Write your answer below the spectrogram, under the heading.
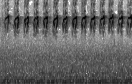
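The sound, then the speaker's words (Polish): Skylark contact calls given during migration: a rapid, evenly spaced series of many short, high chirps, repeated several times a second, clear and alone. “to głos skowronka. To nie jest ten najpopularniejszy głos, który państwo znają skowronka. To jest głos kontaktowy w okresie przelotów.”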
